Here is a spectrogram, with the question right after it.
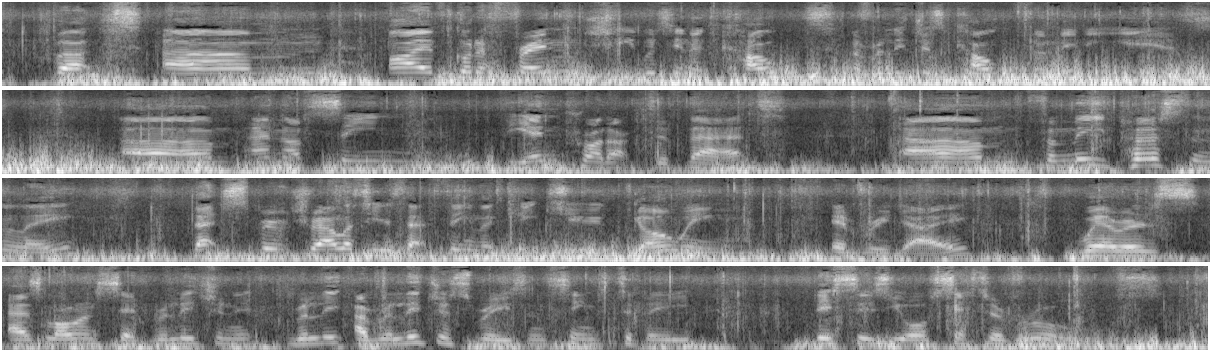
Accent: Kalgoorlie, Western Australia, Australia; I'm from Kalgoorlie in Western Australia, in the middle of the desert.

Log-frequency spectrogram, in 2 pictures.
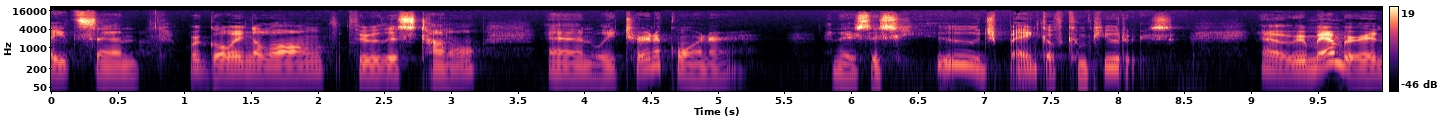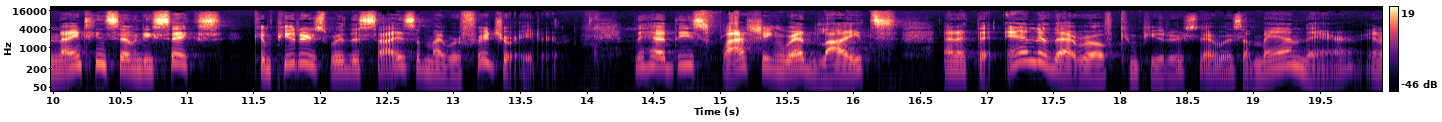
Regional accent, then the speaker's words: South Dakota, United States; where we grew up in the Black Hills in South Dakota, there are a lot of deer and turkeys

